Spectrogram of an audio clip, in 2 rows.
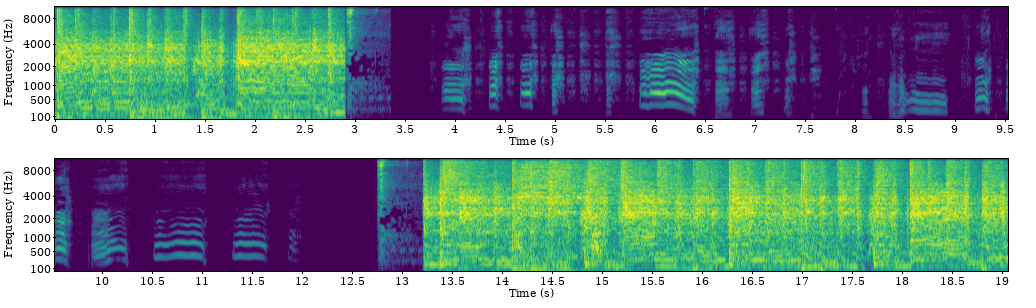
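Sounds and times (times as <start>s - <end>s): rock music with electric guitar: 0.0s - 2.9s, 13.2s - 19.0s
dog whimpering and yipping: 3.9s - 11.7s.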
